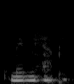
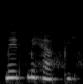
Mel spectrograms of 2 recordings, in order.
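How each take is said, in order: First: Whispered made me happy; unvoiced private whisper; soft whisper. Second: High, laughing repeat of made me happy; giddy laughing echo. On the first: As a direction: breathe it out, voice off. Says it twice, differently. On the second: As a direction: laugh it out, pitch jumps up. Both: Real, not acted.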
